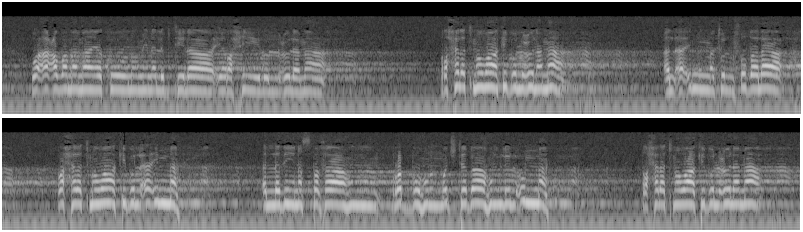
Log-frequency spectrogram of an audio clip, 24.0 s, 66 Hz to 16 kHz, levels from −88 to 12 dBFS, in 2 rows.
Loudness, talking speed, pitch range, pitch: -17 LUFS, 60 wpm, 205-240 Hz, 225 Hz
